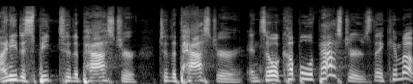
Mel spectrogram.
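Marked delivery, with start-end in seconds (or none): 0.0-2.4 raised, disruptive put-on voice making a scene. A man bursts in during worship asking for the pastor: imitating a raised voice. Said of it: "he starts raising his voice".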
